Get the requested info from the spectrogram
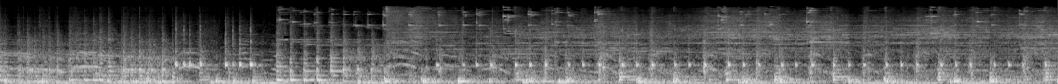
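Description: A marching percussion band playing a Latin-style rhythm on snare drums, congas and timbales, with a fast, steady high click over the drums. Cymbals come in about four seconds in.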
